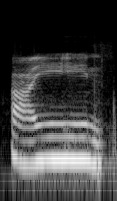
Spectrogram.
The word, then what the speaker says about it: ع: দিয়ে শুনেন জ অতঃপর আইন এটা গলার ভিতর থেকে আসবে আইন আইন আইন অতঃপর গইন গাইন এটা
